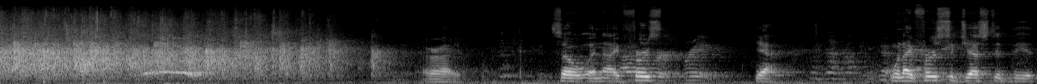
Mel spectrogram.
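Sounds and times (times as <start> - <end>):
audience applause: 0.0 - 3.9
speech: 5.6 - 7.9, 8.8 - 10.3.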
